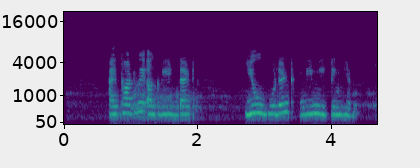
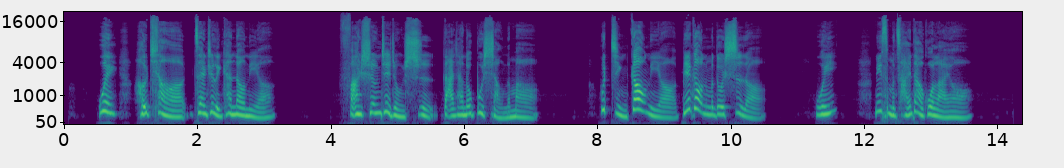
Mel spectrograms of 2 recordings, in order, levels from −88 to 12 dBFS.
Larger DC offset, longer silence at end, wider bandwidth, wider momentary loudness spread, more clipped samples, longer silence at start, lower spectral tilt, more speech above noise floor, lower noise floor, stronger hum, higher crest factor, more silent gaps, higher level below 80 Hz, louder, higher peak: neither; second, 0.3 s vs 0.8 s; second, 6.4 kHz vs 19.5 kHz; second, 9 LU vs 12 LU; neither; first, 0.65 s vs 0.5 s; first, -6 dB/octave vs -4 dB/octave; second, 41 dB vs 62 dB; second, -73 dBFS vs -84 dBFS; neither; second, 16 dB vs 22 dB; second, none vs 3.21-3.44 s, 3.81-3.88 s, 10.76-10.80 s; second, -82 dBFS vs -68 dBFS; second, -34 LUFS vs -22 LUFS; second, -18 dBFS vs 0 dBFS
